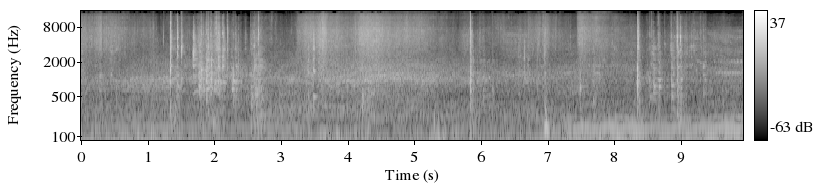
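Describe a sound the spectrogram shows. Bottles and cans clink and clatter.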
